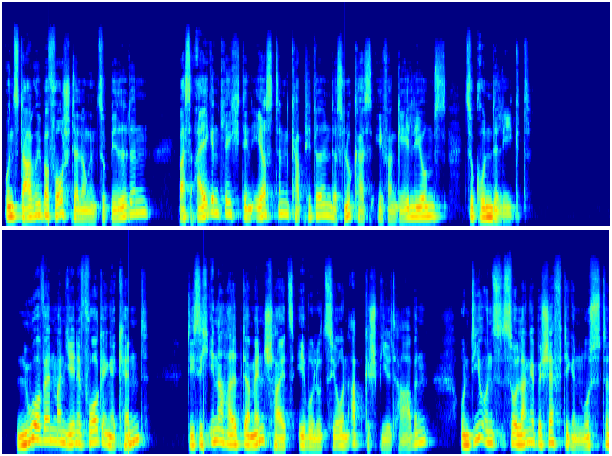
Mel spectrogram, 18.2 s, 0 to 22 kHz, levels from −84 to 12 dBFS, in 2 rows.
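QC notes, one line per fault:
0.70 s, dropped buffer (overrun): a skip where about 40 ms of speech likely went missing, with the sound jumping ahead. The waveform shows a hard discontinuity and the spectrogram a thin vertical line.
5.14 s, dropped buffer (overrun): a shorter skip of about 20 ms, likely samples overwritten before being read. It sounds as a jump in the sound, with a waveform step and a broadband spectrogram line.
11.02 s, dropped buffer (overrun): a skip as about 20 ms likely vanishes and the two sides join directly with no silence. The waveform shows a discontinuity and the spectrogram a vertical stripe.
12.14 s, dropped buffer (overrun): just before "innerhalb der", about 20 ms is likely lost, giving a jump in the sound. It appears as a sharp waveform break and a thin full-height spectrogram line.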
